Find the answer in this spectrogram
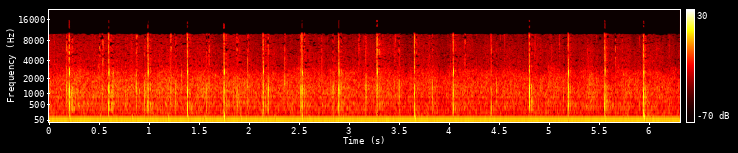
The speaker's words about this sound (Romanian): Let's give him some glory. Hai să aplaudăm pe el. Să dăm lui slavă. Hallelujah. Hallelujah.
